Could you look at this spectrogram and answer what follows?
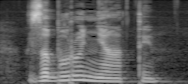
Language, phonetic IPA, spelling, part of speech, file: Ukrainian, [zɐbɔrɔˈnʲate], забороняти, verb, Uk-забороняти.ogg
- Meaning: to forbid, to prohibit, to ban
